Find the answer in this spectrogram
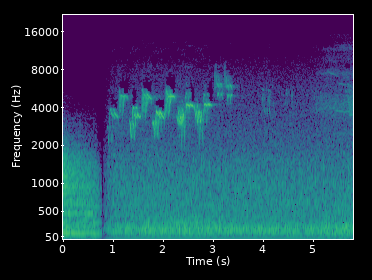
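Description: A bird chirping in a quick run of short notes that bend up and down in pitch for about two seconds, over a steady background hiss. The tail of a music piece cuts off just before the chirping starts.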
